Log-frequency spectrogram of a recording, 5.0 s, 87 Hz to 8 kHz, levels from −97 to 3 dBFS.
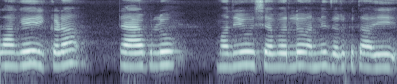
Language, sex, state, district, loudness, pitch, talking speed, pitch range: Telugu, female, Andhra Pradesh, Annamaya, -15 LUFS, 240 Hz, 95 wpm, 230-250 Hz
